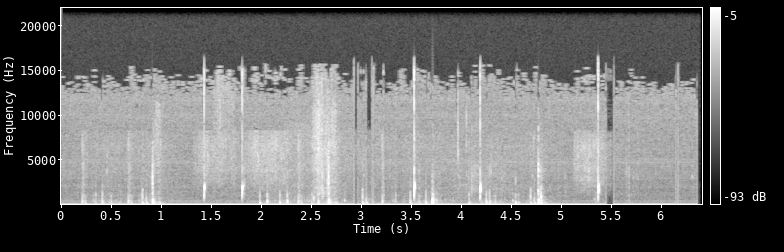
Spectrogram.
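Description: An axe chops repeatedly into wood with dull knocks.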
